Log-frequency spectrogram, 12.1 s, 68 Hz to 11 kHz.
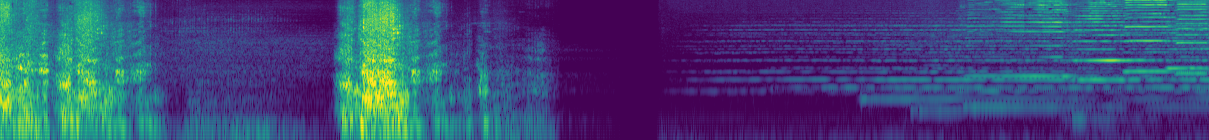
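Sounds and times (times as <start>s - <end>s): lion growling low: 0.0s - 5.6s
lion roaring: 0.0s - 5.6s.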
